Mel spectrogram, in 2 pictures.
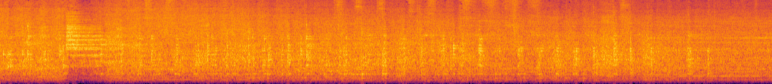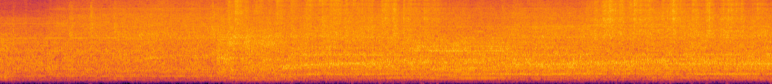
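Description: Steel coil line running: a hydraulic uncoiler turning a galvanized steel coil and paying the strip off into a roll-forming machine. A fast metallic rattling clatter fills the first half, then it settles into a steadier machine hum.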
